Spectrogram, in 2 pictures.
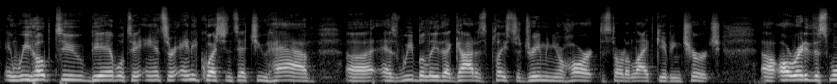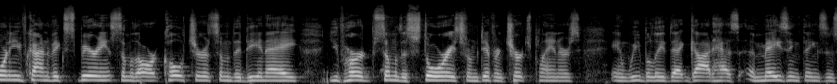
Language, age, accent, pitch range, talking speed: English, 40-59, American, 160-190 Hz, 240 wpm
